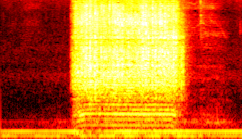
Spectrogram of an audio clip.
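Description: Hadineeon automatic foaming soap dispenser's pump motor whirring for about a second, with a hiss of foam pushed out of the nozzle, triggered by a hand under its sensor. It starts a little under a second in and cuts off sharply.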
